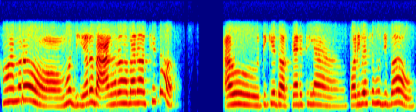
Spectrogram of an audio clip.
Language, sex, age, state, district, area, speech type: Odia, female, 18-30, Odisha, Bhadrak, rural, conversation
